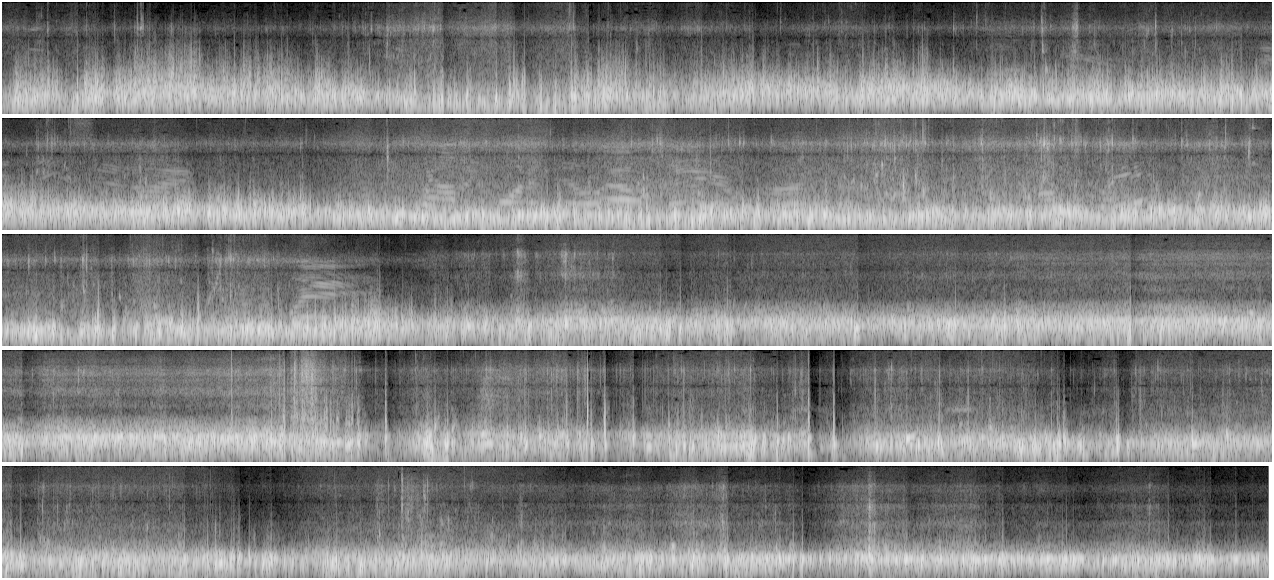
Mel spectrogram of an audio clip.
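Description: Choppy water slapping and sloshing against a sea kayak's hull as it is paddled, with wind buffeting the microphone, making a steady noise.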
